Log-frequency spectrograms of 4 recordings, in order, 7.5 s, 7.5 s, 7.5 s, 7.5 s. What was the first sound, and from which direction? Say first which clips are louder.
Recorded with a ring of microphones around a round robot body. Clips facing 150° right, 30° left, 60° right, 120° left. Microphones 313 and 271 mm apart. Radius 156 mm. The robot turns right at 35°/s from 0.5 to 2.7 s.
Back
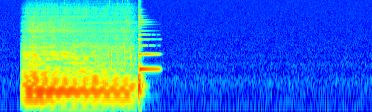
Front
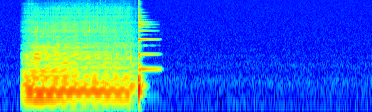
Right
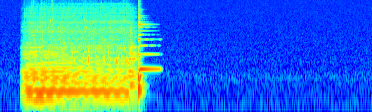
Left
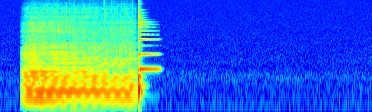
A guitar: front 1 dB, left 5 dB; 65° left.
